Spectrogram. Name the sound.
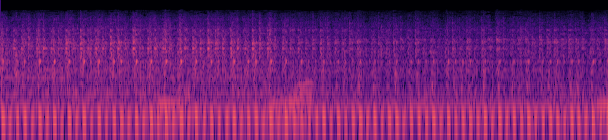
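small motor engine idling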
